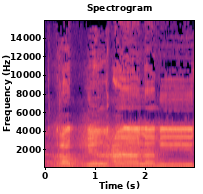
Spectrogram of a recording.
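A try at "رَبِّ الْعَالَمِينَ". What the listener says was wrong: Ya, jadi bukan alamin. Bedanya hamzah sama ain. Hamzah itu dilepas. A, I, U ditenggorokan. A, I, U. Ain hamzahnya itu ditekan tenggorokannya. Jadi sini al-alamin.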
